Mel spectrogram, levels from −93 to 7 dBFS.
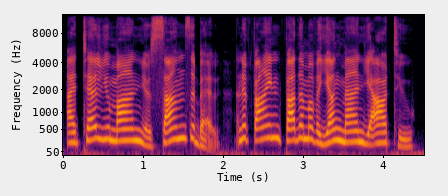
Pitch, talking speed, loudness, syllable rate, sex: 230 Hz, 250 wpm, -17 LUFS, 5.4 syllables/s, female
